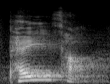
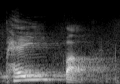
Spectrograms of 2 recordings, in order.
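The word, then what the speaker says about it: paper: word that পেপার পেপার আমি কিন্তু বলছি না পেপার আমি বলতেছি ফেই পা কারণ হচ্ছে কি দুইটা পি আছে যদি দুইটা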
